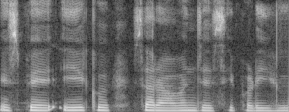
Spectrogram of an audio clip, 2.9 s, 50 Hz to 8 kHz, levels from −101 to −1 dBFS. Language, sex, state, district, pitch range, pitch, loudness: Hindi, female, Uttar Pradesh, Jalaun, 175-190 Hz, 180 Hz, -18 LUFS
